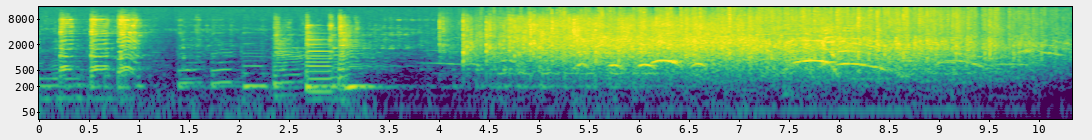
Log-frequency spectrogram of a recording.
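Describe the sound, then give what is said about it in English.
A song ends on a few final chords, then a European audience breaks into steady, sustained, respectful applause for several seconds, with a few faint shouts rising above the clapping. “Donc une optique un petit peu artificielle, avec en Europe un public qui applaudissait respectueusement à la fin des morceaux”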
